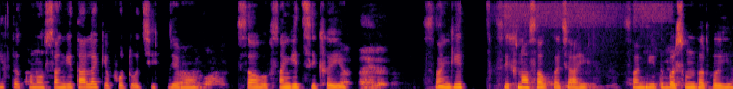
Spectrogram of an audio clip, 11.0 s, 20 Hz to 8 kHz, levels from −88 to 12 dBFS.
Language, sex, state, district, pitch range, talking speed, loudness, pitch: Maithili, female, Bihar, Saharsa, 210-230 Hz, 120 wpm, -20 LUFS, 220 Hz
